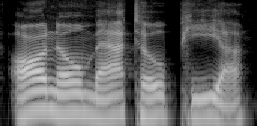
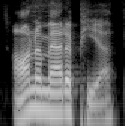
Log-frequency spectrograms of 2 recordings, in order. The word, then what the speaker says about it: onomatopoeia: of a tongue twister there's six syllables there onomatopoeia onomatopoeia and one way i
